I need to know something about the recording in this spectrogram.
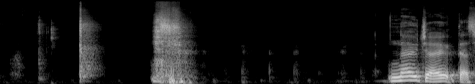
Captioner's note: Adwoa laughing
